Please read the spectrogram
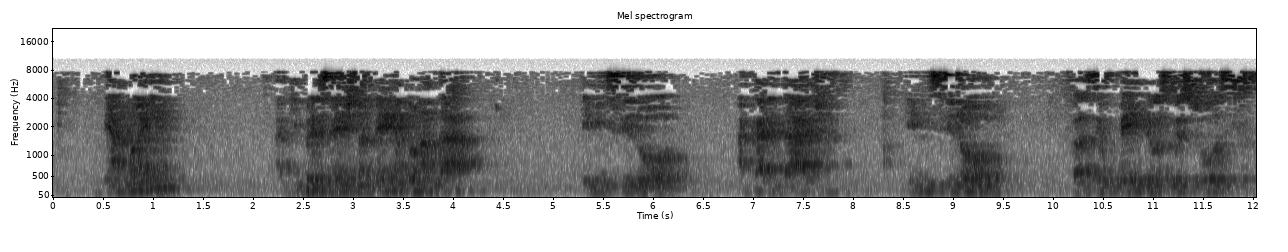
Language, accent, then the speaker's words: Portuguese; São José do Rio Preto, São Paulo, Brazil; Cresci em São José do Rio Preto, me casei em São José do Rio Preto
